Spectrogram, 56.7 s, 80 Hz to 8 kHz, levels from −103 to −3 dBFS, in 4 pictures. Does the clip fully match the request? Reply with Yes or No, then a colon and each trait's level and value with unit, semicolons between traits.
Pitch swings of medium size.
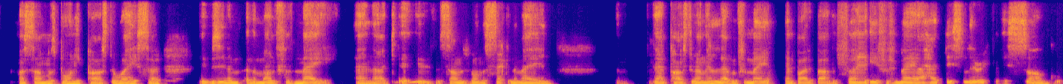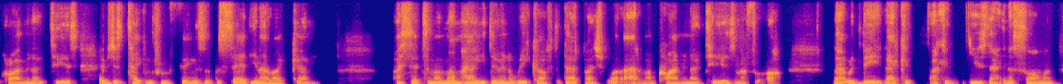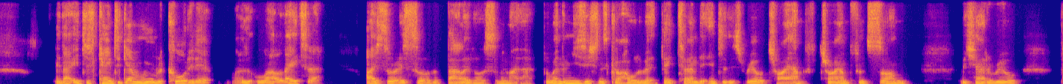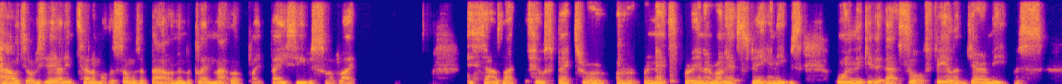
No: wide, 7.1 semitones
